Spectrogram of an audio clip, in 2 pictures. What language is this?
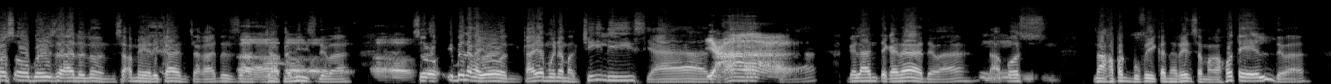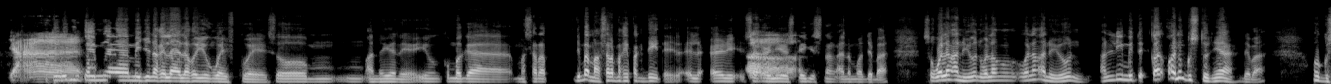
Filipino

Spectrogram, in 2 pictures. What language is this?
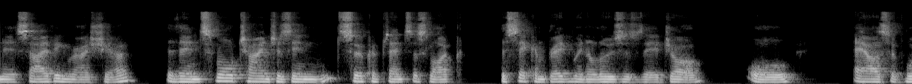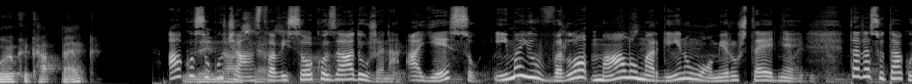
Croatian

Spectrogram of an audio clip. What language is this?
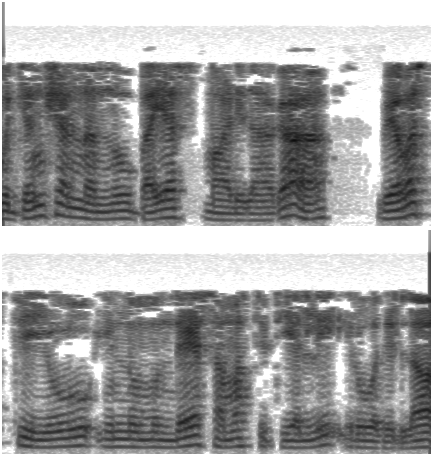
Kannada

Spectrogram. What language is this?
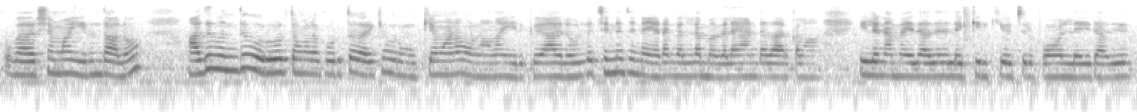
Tamil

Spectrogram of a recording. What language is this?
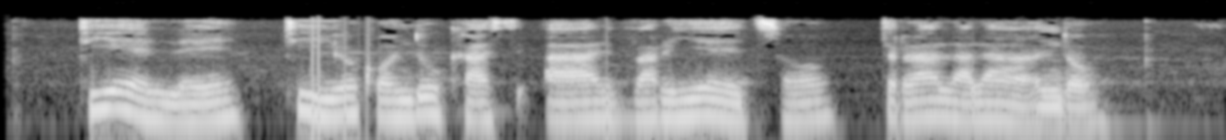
Esperanto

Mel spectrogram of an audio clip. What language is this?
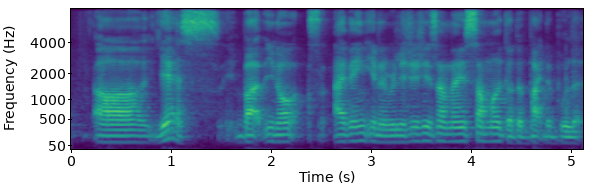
English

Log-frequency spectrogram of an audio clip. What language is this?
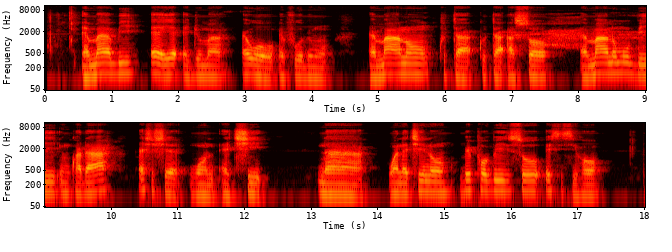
Akan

